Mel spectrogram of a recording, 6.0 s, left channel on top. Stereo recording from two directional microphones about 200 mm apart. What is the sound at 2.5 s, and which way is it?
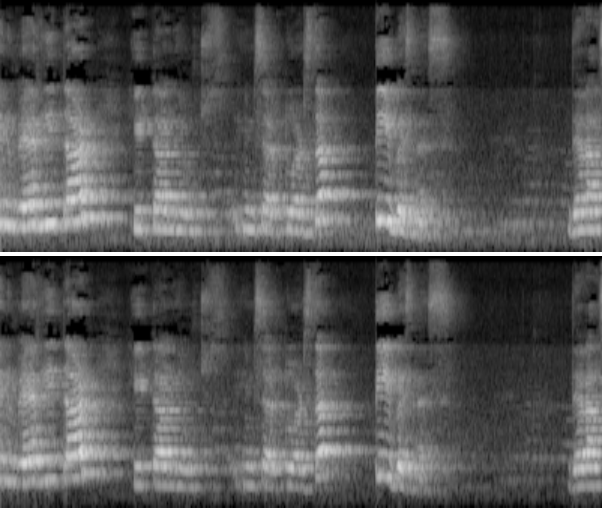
A woman's voice, 10° right (ahead or behind).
